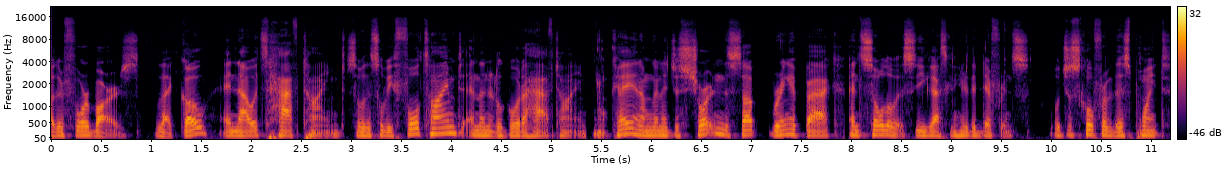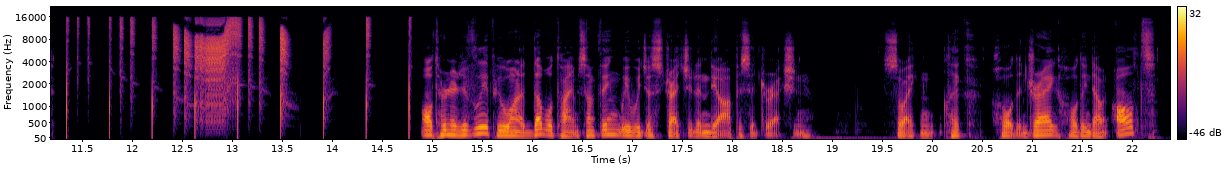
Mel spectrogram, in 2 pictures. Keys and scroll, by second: 5.3 space, 11.2 space, 14.5 space, 14.9 s, 17.9 super+z, 18.1 super+z.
